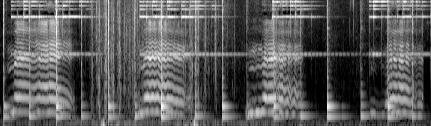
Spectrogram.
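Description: A goat bleats again and again, five or so quavering, nasal cries in close succession, loud, with sharp clicks and knocks in between.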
